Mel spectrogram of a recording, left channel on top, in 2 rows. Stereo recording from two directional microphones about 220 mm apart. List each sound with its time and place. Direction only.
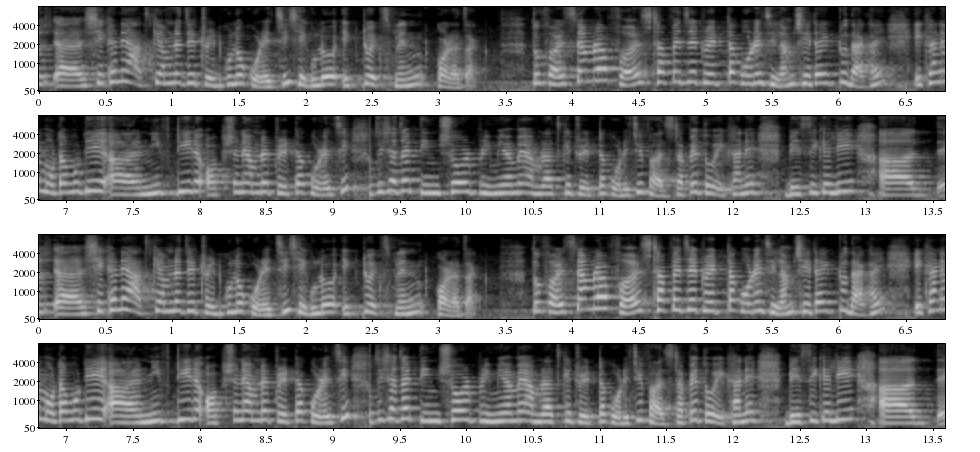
0.1 s a woman's voice: 10° right (ahead or behind)
3.7 s a woman's voice: 25° right (ahead or behind)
